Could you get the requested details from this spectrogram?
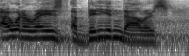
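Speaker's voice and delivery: ordinary delivery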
